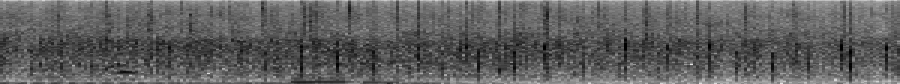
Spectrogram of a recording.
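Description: A crowd applauds steadily, a dense patter of many hands clapping at once, with a brief low rumble underneath partway through.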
